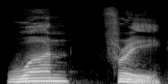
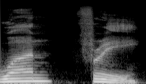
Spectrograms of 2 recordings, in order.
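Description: No difference in how they are said.

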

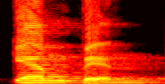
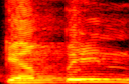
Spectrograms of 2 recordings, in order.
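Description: First: The second vowel is a plain 'e'. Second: The second vowel glides like 'ay'. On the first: The speaker calls it right. "যার সঠিক উচ্চারণ হচ্ছে ক্যাম্পেন" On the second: The speaker calls it wrong. "এটাকে আমরা ক্যাম্পেইন বলে থাকি"

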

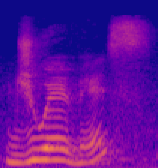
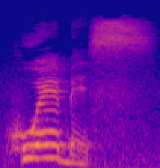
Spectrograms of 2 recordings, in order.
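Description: First: It begins with an English J sound. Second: It begins with an H-like sound. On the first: The speaker calls it wrong. "J-U-E-V-E-S is not Jueves" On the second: The speaker calls it right. "we pronounce alphabet J as H"

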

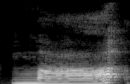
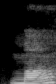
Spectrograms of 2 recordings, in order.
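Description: First: The pitch dips low and then rises. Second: The pitch rises from middle to high. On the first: "It goes down and up" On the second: "the second tone is going up"

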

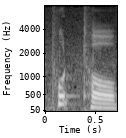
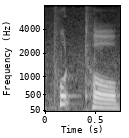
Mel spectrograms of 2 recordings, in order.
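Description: First: The word is said in a Thai-style pronunciation. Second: The word is said in a Thai-style pronunciation.

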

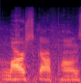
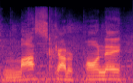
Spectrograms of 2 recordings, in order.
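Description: First: The first syllable has an R sound. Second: The first syllable has no R sound. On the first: The speaker calls it wrong. "not mascarpone" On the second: The speaker calls it right. "There's no R there"

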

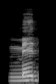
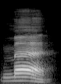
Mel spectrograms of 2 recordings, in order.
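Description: First: The vowel is short and clipped. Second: The vowel is drawn out long. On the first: The speaker calls it wrong. "me değil artık" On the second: The speaker calls it right. "Uzatıyor bak"

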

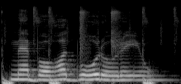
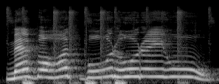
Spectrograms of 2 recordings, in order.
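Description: First: It is said at a low pitch. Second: It is said at a high pitch.

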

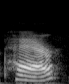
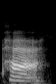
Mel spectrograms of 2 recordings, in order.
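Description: First: It ends with a clear R sound. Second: It ends with no R sound. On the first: "with American pronunciation, you've got more of an R sound" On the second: "I have a British accent, so I pronounce it pear"

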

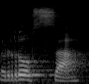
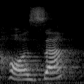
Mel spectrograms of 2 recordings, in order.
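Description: First: The middle consonant is a hissing s sound. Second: The middle consonant is a buzzing z sound. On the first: The speaker calls it right. "o S entre vogais, que é S" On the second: The speaker calls it wrong. "A gente não tem som de Z em espanhol, tá? Então a gente não vai falar rosa"

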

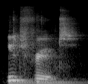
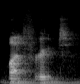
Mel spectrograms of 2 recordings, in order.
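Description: First: The first syllable rhymes with fruit. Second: The first syllable does not rhyme with fruit. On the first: "mute fruit, because they rhyme" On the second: "mutt fruit, which doesn't rhyme"

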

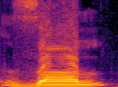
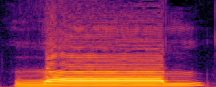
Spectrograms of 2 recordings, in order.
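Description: First: The first sound is a plain z. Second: The first sound is a voiced th. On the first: The speaker calls it wrong. "not zal" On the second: The speaker calls it right. "Tip of the tongue touching the upper front two teeth"

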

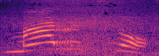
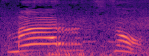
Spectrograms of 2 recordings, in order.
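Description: No difference in how they are said.

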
